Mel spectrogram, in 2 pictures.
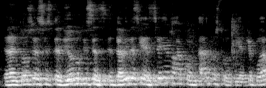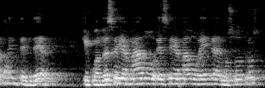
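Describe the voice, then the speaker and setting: Man, pastor, halting sermon, fillers, slightly high voice, echoey distant room. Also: warm tone. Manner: halting, repeats words, many fillers. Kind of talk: sermon with congregation sharing.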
